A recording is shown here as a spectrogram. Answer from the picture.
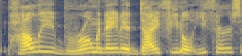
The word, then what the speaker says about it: polybrominated diphenyl ethers: The paper is called Patterns and Trends in, oh boy, Polybrominated Diphenyl Ethers in Bald Eagle Nestlings in Minnesota and Wisconsin, USA.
